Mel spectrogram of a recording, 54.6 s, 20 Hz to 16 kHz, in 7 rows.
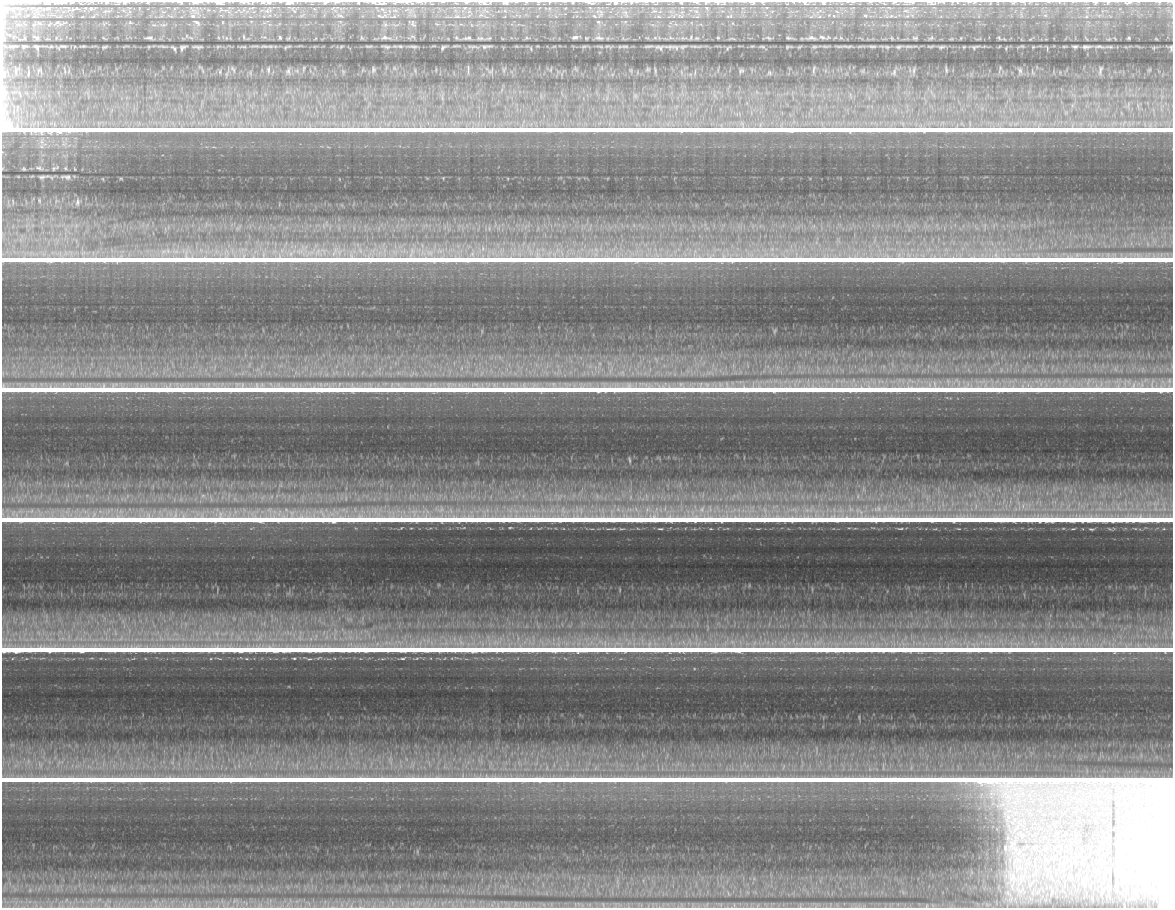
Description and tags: Drill Slow to Fast to stop
The sound of a handheld drill being fired up from a slow rotation, up to a fast then back to stop. Recorded using a behringer c2 and m-audio projectmix i/o. No processing, just topped and tailed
